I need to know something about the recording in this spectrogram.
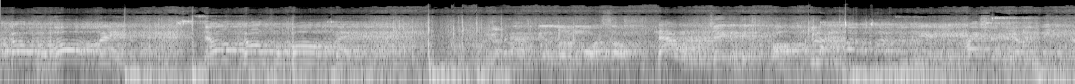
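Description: Basketball practice on a gym court: basketballs bouncing and sneakers squeaking in short rising-and-falling squeals, with a couple of sharp knocks.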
